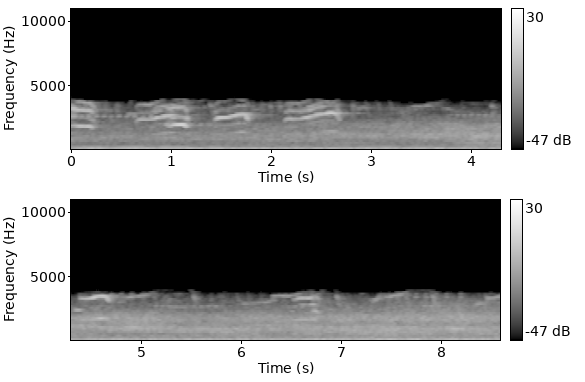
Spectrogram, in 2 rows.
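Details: Bald eagles at their nest by the Monongahela River in West Mifflin, Pennsylvania, 8 June 2024. An adult has arrived with a fish and shares it. A few sharp, high chirps and squeals come in the first seconds, then fade into constant low plant noise.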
